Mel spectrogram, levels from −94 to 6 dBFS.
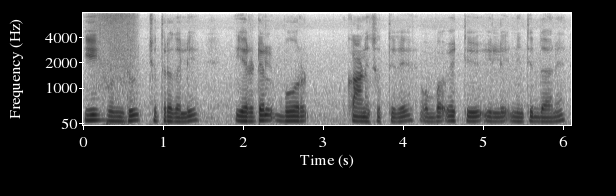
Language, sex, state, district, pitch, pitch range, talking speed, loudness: Kannada, male, Karnataka, Koppal, 120 Hz, 115-130 Hz, 100 wpm, -17 LUFS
